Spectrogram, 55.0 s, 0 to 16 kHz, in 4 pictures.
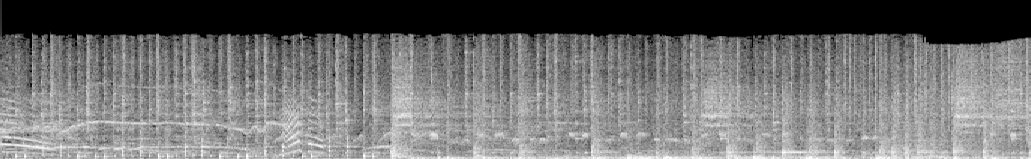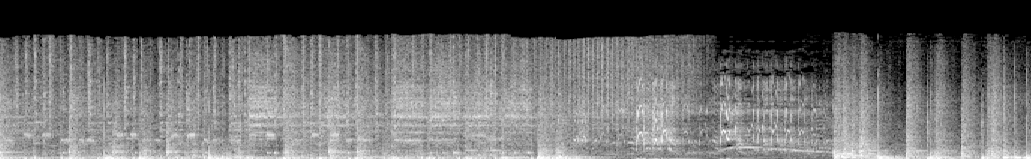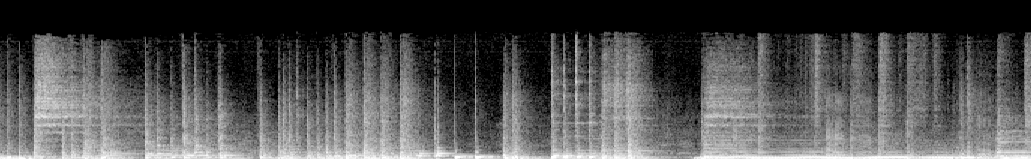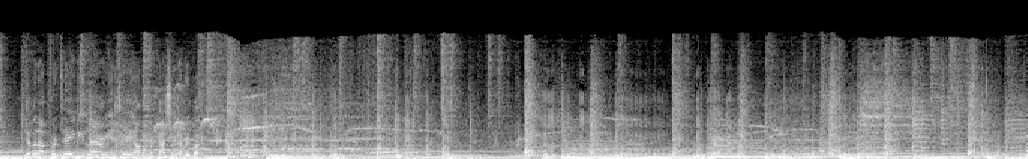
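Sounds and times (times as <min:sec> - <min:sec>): drum kit and percussion playing: 0:00.0 - 0:54.9.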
